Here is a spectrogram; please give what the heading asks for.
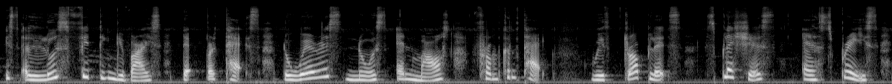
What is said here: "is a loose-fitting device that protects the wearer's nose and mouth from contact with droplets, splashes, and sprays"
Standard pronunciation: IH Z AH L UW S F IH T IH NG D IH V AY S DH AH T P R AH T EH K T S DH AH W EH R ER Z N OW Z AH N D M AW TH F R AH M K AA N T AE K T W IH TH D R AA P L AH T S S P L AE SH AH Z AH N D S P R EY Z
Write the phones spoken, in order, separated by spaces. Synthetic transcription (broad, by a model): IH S AH L UW S F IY T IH NG D IH V AY S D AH T P R AH T EH K T S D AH W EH R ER S N OW S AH N M AW S F R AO M K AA N T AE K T W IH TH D R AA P L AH T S S P L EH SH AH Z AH N S P R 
